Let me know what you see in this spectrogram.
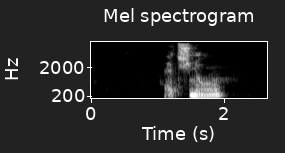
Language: Kabyle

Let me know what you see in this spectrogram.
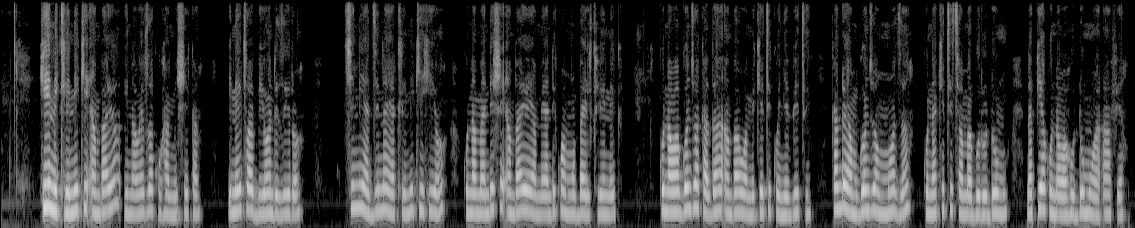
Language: Swahili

